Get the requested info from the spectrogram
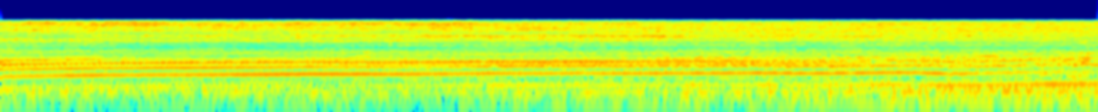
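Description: Autocross race cars running on a dirt track. One engine's note rises in pitch and then holds steady at high revs, and a second, lower engine note joins near the end.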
